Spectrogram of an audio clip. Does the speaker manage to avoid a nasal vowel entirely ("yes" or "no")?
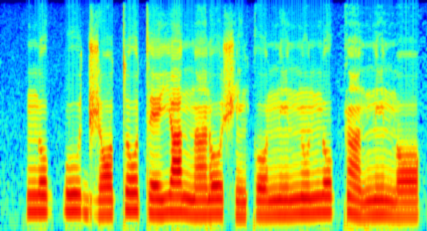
no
